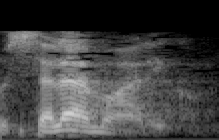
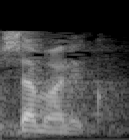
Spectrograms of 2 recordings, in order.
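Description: First: The L sound is pronounced clearly. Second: The L sound is dropped or barely heard. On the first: The speaker calls it right. "فينبغي أن يبينوا اللام" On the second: The speaker calls it wrong. "هكذا أسمع يقول السلام عليكم، فيحذفون اللام أو لا تكاد تظهر"

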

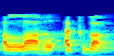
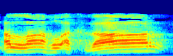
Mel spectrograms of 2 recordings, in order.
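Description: First: The vowel after the b is short and clipped. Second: The vowel after the b is drawn out long. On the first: It states that God is greatest. The speaker calls it right. "فليجزم" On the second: It turns the word into a plural meaning drums. The speaker calls it wrong. "ينطق بالتكبير على نحو كفري"

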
